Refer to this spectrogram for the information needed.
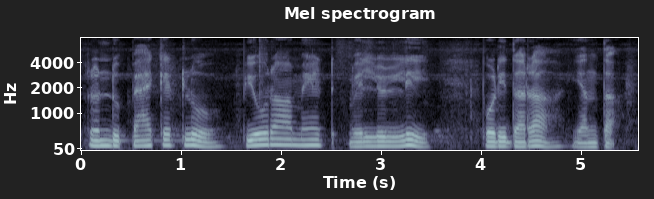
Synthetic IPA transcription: ɾeɳɖupaːkeʈlupjuːɾaːmeːʈʋeɭːulːipoɽid̪ɐɾaɐnt̪ɐ̰

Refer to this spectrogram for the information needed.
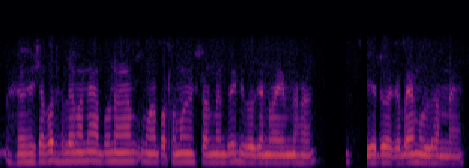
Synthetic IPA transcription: ɦɦisabɔtɦolɛmanɛapunaɹmoɹpɹɔtʰɔmɔɹinstɔnmɛntʊedibɔɡɛnʊaɹimnɔɦɔj | ziɦɛtʊɛkɛbaɹɛmuldʱɔnːaj

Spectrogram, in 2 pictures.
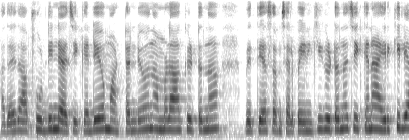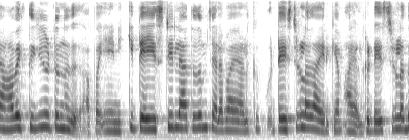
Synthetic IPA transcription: ɐðaːjɐðɨaːfuɖːindeaːt͡ɕikːɐndejo̞ːmɐʈːɐndejo̞ːnɐmːɐɭaːkiʈːunːɐ | ʋjet̪jaːsɐmselɐpːɐːenikʲːɨkiʈːunːɐt͡ɕikːɐnaːjiɾikʲːilːɐaːʋjek̚t̪ikʲːɨkiʈːunːɐðɨ̰ɐ̰pːoːe̞nikʲːɨʈe̞ːsʈilːaːt̪ːɐðumt͡ɕilɐpɐːɐjaːɭkɨʈe̞ːstuɭːɐðaːjiɾikʲːaːmɐjaːɭkɨʈe̞ːsʈuɭːɐðu

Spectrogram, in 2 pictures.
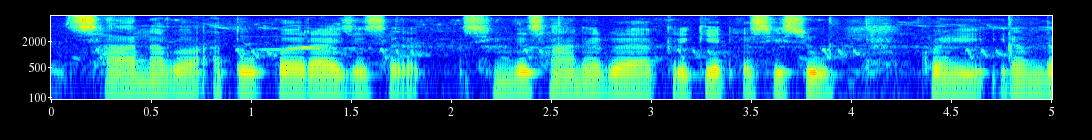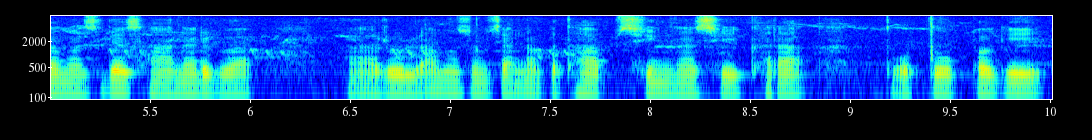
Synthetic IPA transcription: sanɐbɐ̰ɐ̰topːɐɾajd͡ʒesɐ̰ɾsiŋdɐsanɐɾibɐkɾiketɐsisuɐkʰojḭɾɐmdɐmɐsidɐsanɐɾibɐ | ɾulɐ̰mɐsuŋt͡ʃat̚nɐ̰bɐtʰap̚siŋɐsikʰɐɾʔato̰p̚topːɐɡi

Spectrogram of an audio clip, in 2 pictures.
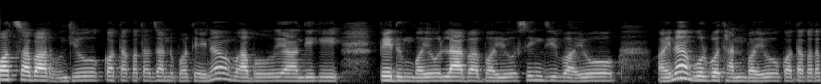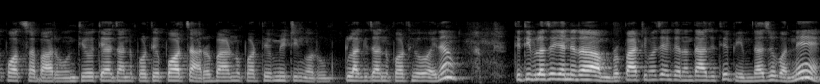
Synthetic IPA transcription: pʌt̪sabaɾɦunt̪ʰijokʌt̪akʌt̪ad͡zanupʌrt̪ʰjoɦʌjnʌʌbʌjɦãd̪ekʰiped̪ʱuŋbʱʌjolababʱʌjosiŋd͡zibʱʌjo | ɦojnʌɡurbot̪ʰanbʱʌjokʌt̪akʌt̪apʌt̪sabaɾuɦunt̪ʰjot̪jãd͡zanupʌrt̪ʰjopʌrt͡saʌɾubaɽnupʌrt̪ʰjomiʈiŋʌɾulaɡid͡zanupʌrt̪ʰjoɦʌjnʌ | t̪et̪̬ibʱelat͡sʌ̃j̃jãneɾʌmoparʈimat͡sʌ̃ĩek̚d͡zʌnad̪ad͡zut̪ʰijobʱimd̪ad͡zubʱʌnːe

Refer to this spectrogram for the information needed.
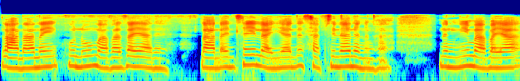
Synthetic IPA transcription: lananɯjkʰunumabazajaɾɯ | lanajntʰejlajanɯsap̚sinanɯnɯŋɦanɯŋnimabaja

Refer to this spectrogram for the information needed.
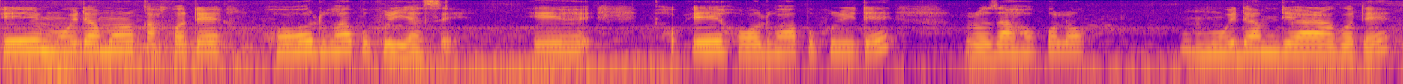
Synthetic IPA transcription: ejmojdamɔɹkaxʰɔtɛxɔdʱʊwapuxuɹiasɛ̰e | ejxɔdʱʊwapuxuɹitɛ | ɹɔzaxɔkɔlɔk̚mojdamdijaɹaɡɔtɛ

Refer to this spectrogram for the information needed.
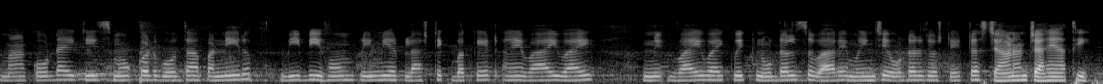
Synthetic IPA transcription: mãkoːɗaːit͡ɕiːsmoːkəɽɡoːd̪ʱapɐniːɾ | biːbiɦoːmpɾiːmijəɾplaːsʈɪk̚bəkeːʈɛ̃ːʋaːiʋi | ʋaːiʋaːikʋɪknoːɖəlsʋaːɾemɐ̃ɦɪ̃ɲd͡ʑeɔːɾɖəɾd͡ʑoːsʈeːʈəsd͡ʑʱaːɽ̃əɽ̃t͡ɕaːɦijãt̪ʰiː

